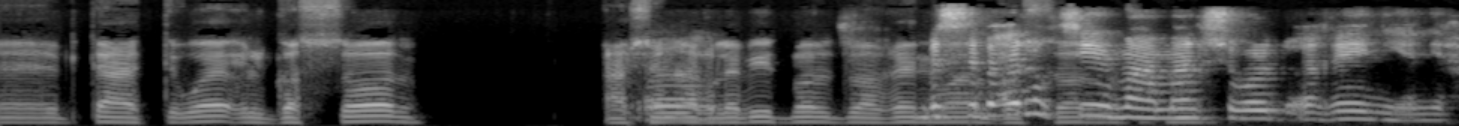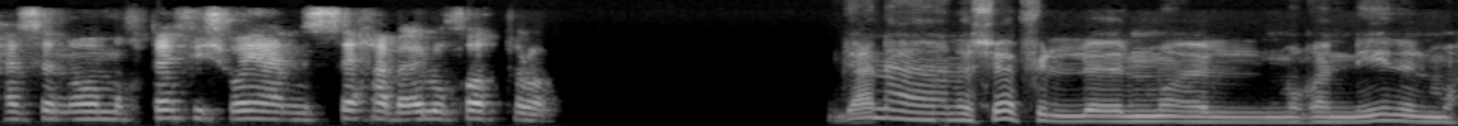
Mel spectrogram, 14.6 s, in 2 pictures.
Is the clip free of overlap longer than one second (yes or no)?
no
